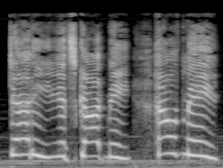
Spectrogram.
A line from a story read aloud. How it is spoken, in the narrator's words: The blankets in my arms were screaming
